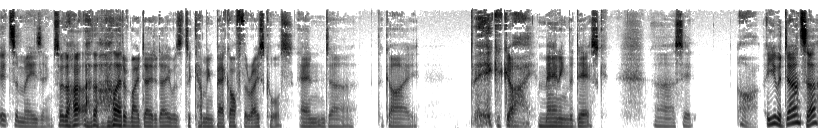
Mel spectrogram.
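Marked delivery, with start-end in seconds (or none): 11.1-12.3 failed put-on New Zealand accent, pitched up. Retelling what the big guy manning the desk said, in a bad New Zealand accent. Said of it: "I can't do this New Zealand accent".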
